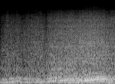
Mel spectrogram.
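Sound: monster truck engine revving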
